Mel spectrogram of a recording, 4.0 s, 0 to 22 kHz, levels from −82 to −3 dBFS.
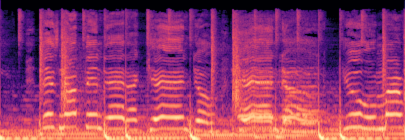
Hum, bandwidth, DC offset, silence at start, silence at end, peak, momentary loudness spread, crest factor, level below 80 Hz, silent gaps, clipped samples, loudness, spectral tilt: none; 17 kHz; under 0.1%; 0 s; 0 s; -2 dBFS; 3 LU; 10 dB; -18 dBFS; none; under 0.1%; -12 LUFS; -5 dB/octave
